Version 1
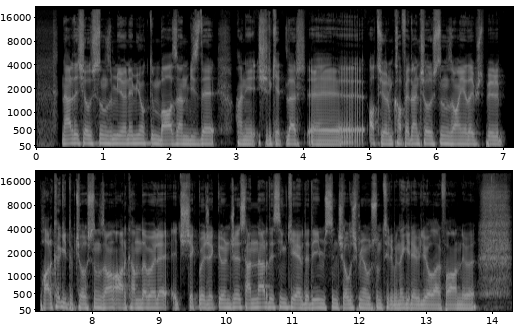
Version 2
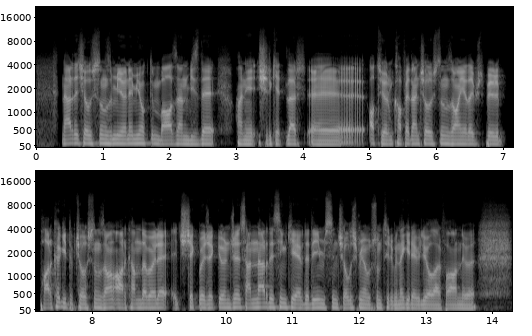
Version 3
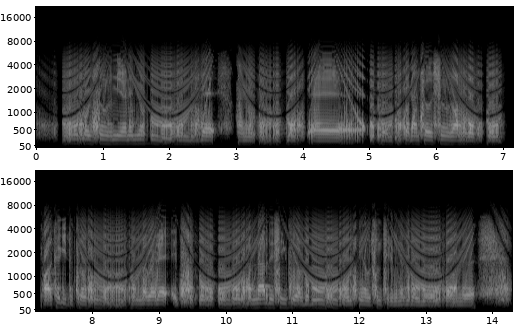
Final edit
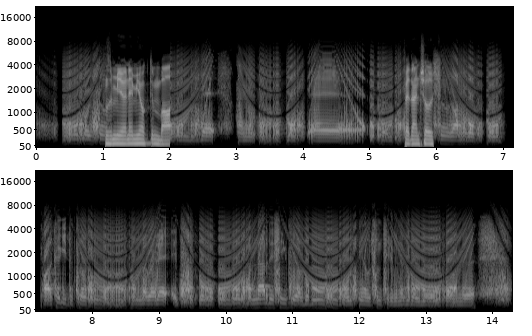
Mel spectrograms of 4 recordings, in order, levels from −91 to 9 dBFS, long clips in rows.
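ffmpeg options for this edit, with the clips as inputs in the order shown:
-filter_complex "[1:a]asplit=2[a][b];[2:a]asplit=3[c][d][e];[c]atrim=end=1.042[f];[a]atrim=start=1.038:end=2.002[g];[d]atrim=start=1.998:end=5.522[h];[b]atrim=start=5.518:end=5.952[i];[e]atrim=start=5.948[j];[f][g]acrossfade=d=0.004:c1=hsin:c2=hsin[k];[k][h]acrossfade=d=0.004:c1=hsin:c2=hsin[l];[l][i]acrossfade=d=0.004:c1=hsin:c2=hsin[m];[m][j]acrossfade=d=0.004:c1=hsin:c2=hsin"

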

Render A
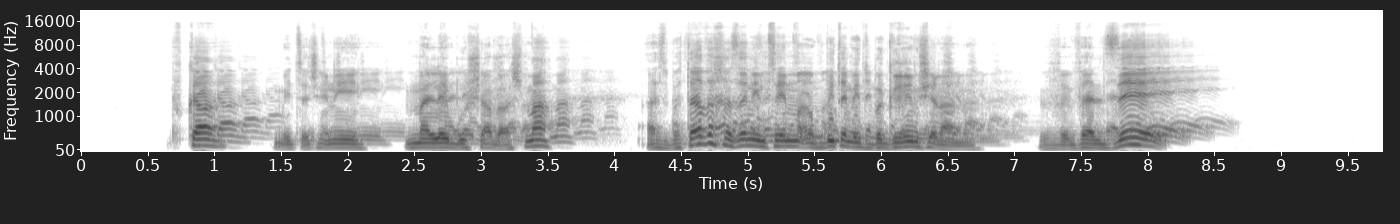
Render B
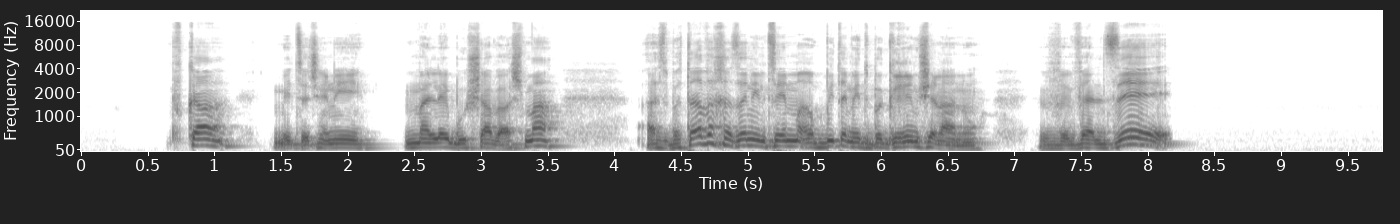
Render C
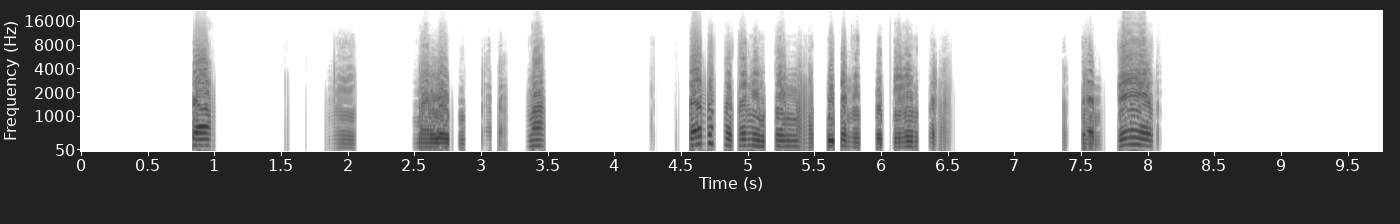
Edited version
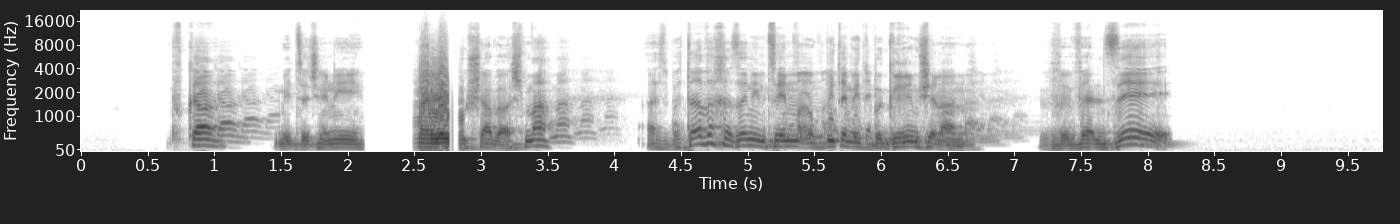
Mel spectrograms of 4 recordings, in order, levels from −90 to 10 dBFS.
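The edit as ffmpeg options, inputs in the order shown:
-filter_complex "[0:a]asplit=4[a][b][c][d];[1:a]asplit=6[e][f][g][h][i][j];[e]atrim=end=0.822[k];[a]atrim=start=0.818:end=1.492[l];[f]atrim=start=1.488:end=2.122[m];[2:a]atrim=start=2.118:end=2.872[n];[g]atrim=start=2.868:end=3.432[o];[b]atrim=start=3.428:end=4.522[p];[h]atrim=start=4.518:end=5.232[q];[c]atrim=start=5.228:end=5.932[r];[i]atrim=start=5.928:end=6.622[s];[d]atrim=start=6.618:end=7.282[t];[j]atrim=start=7.278[u];[k][l]acrossfade=d=0.004:c1=hsin:c2=hsin[v];[v][m]acrossfade=d=0.004:c1=hsin:c2=hsin[w];[w][n]acrossfade=d=0.004:c1=hsin:c2=hsin[x];[x][o]acrossfade=d=0.004:c1=hsin:c2=hsin[y];[y][p]acrossfade=d=0.004:c1=hsin:c2=hsin[z];[z][q]acrossfade=d=0.004:c1=hsin:c2=hsin[aa];[aa][r]acrossfade=d=0.004:c1=hsin:c2=hsin[ab];[ab][s]acrossfade=d=0.004:c1=hsin:c2=hsin[ac];[ac][t]acrossfade=d=0.004:c1=hsin:c2=hsin[ad];[ad][u]acrossfade=d=0.004:c1=hsin:c2=hsin"

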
